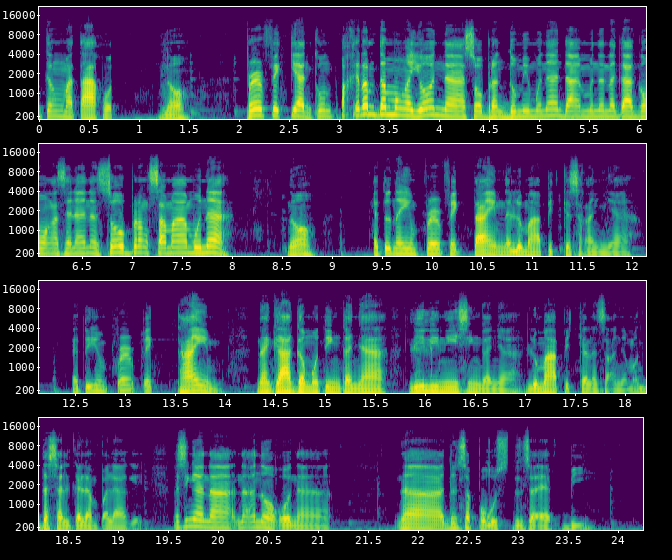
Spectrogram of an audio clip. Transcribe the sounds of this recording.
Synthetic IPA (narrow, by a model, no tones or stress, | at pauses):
ɡ̚kɐŋmɐt̪aːko̞t̪̚no̞ | pɛɹfɛk̚t̪̚jankʊŋpɐkɪɾɐmd̪amːoŋɐjo̞nːɐso̞ːbɾɐŋd̪ʊmɪmʊnand̪aːʔɪnmonɐnɐɡaːɡɐwaŋkɐsɐlaːnɐnso̞ːbɾɐŋsɐmaːmona | no̞ | ʔɛt̪o̞nɐjʊŋpɛɹfɛk̚t̪ːajmnɐlʊmaːpɪt̪̚kɐsɐkɐɲja | ʔɛt̪ojʊŋpɛɹfɛk̚t̪ajm | nɐɡaːɡɐmot̪ɪŋkɐɲa | lilɪniːsɪŋkɐɲa̰lʊmaːpɪt̪̚kɐlɐŋsɐkɐ̰ɲɲamɐɡ̚d̪ɐsalkɐlɐŋpɐla̰ːɡɛ̰ | kɐsɛŋanɐnɐʔɐno̞ɐko̞nɐ | nɐd̪ʊnsɐpowst̪d̪ʊnsɐʔɛfbḭ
